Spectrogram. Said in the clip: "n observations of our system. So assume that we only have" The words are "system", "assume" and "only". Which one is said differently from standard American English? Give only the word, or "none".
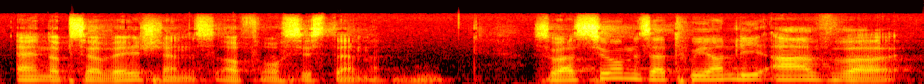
none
